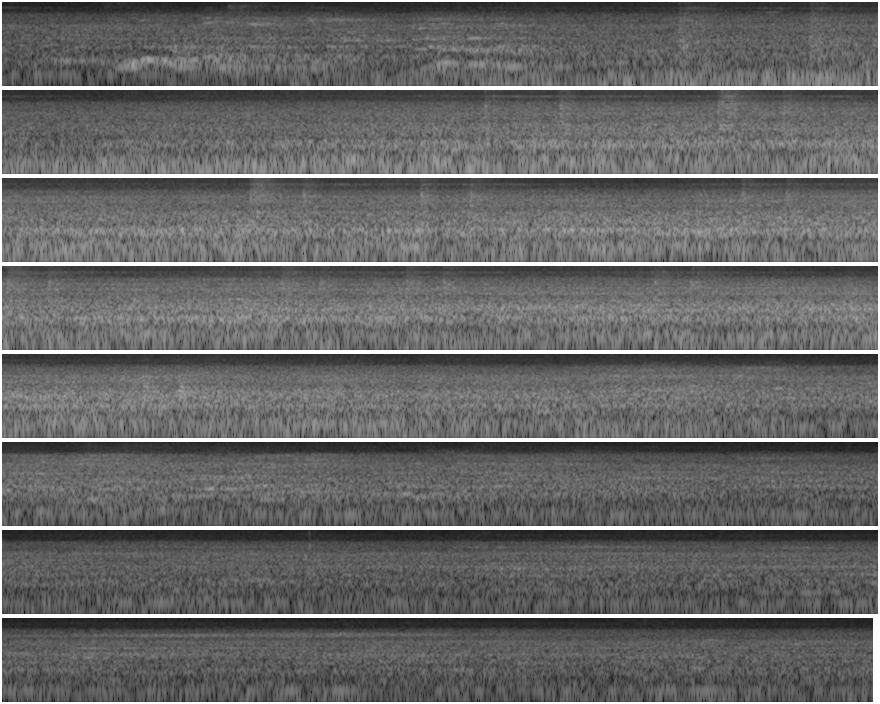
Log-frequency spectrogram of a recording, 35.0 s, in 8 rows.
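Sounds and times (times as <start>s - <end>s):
train wheels clattering on rails: 3.2s - 5.2s, 6.4s - 8.9s, 9.8s - 11.5s, 12.2s - 13.7s, 14.3s - 17.1s, 18.1s - 18.8s.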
